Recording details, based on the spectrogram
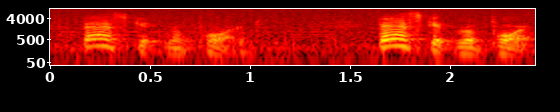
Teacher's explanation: The plus juncture comes between the T and the R.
